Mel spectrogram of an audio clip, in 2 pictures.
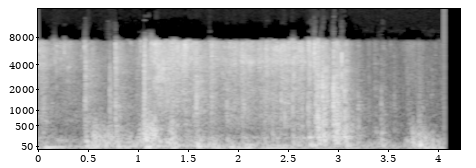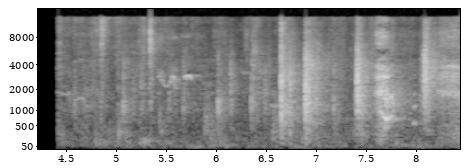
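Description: Rapid thumping footfalls of cats running flat out across a hard floor and up stairs, loud and dense with a quick run of thuds. About four seconds in it cuts off abruptly, leaving a much quieter stretch of faint clicks and short soft sounds.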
